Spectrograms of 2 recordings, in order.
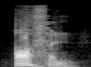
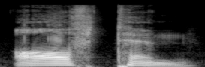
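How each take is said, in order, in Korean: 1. T 소리가 중간에서 빠집니다. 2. T 소리가 중간에 발음됩니다. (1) "아싸리 T자가 사라지는 경우도 많아요" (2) "이렇게 발음하는 경우도 있고"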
